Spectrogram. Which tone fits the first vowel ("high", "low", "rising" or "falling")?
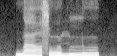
rising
